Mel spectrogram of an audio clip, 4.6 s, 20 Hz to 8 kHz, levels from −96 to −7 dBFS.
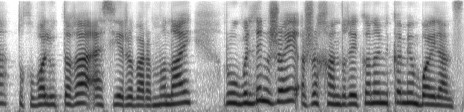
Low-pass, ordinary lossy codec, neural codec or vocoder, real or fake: none; none; codec, 16 kHz, about 1 kbps, DyCAST, with the encoder's durations; fake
